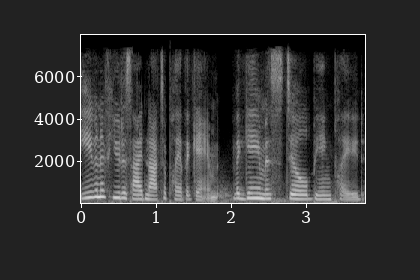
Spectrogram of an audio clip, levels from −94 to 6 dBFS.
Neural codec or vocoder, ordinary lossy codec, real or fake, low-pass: codec, 16 kHz, 2 kbps, X-Codec, WavLM features, trained on Multilingual LibriSpeech; AAC, 48 kbps; fake; 7.2 kHz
